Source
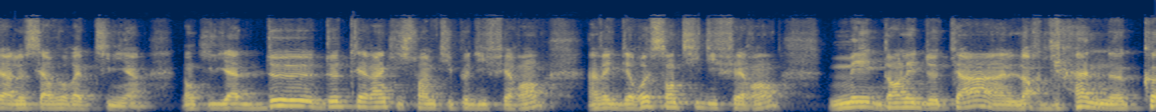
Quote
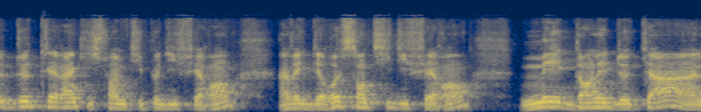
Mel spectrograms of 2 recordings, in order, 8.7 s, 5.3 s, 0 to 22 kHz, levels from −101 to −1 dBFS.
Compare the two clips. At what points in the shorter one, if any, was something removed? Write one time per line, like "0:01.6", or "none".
none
